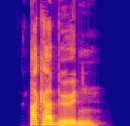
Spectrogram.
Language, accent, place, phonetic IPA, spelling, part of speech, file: German, Germany, Berlin, [ˈakɐˌbøːdn̩], Ackerböden, noun, De-Ackerböden.ogg
- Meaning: plural of Ackerboden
